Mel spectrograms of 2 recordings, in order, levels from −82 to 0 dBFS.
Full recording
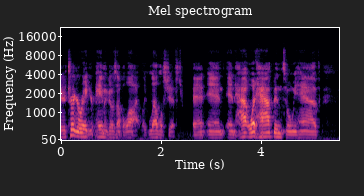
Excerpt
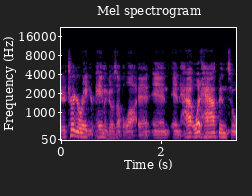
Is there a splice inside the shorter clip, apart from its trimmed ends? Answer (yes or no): yes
